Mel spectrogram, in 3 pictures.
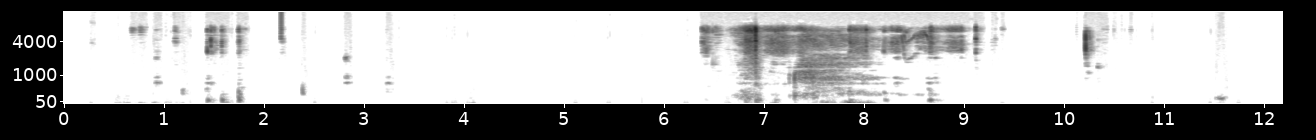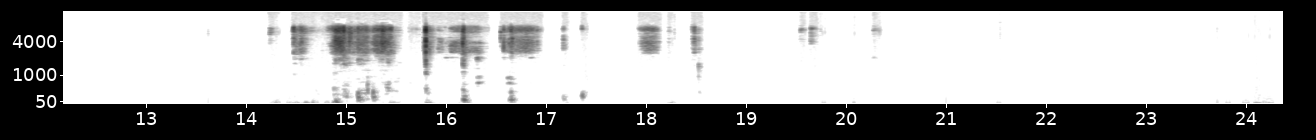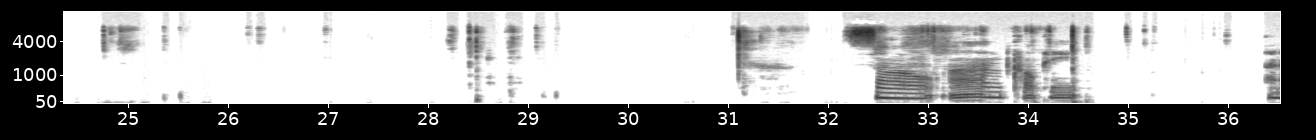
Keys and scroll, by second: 1.5 alt+a, 6.8 1, 14.9 7, 17.1 alt+shift+r, 25.3 r, 29.1 alt+shift+r, 33.8 Up, 34.3 Down.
